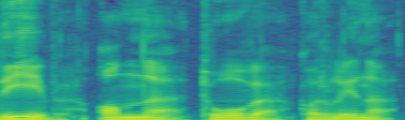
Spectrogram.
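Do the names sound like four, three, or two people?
four. Each name is its own separate phrase. Four people were met.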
